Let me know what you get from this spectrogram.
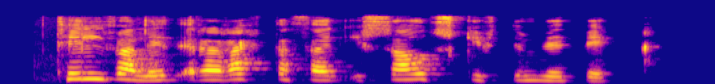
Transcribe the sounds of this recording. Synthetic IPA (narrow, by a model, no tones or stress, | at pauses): t̪ʰɪlvaːlɪðɛɾaðrajht̪aθajɾisawðscɪft̪ʏmvɪðpɪkː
